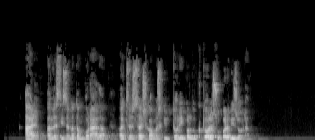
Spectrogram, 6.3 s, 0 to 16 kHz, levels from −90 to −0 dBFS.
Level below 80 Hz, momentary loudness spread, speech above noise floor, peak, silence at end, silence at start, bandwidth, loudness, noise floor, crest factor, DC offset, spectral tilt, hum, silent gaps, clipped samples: -58 dBFS; 8 LU; 43 dB; -2 dBFS; 1.3 s; 0.5 s; 11 kHz; -23 LUFS; -65 dBFS; 22 dB; under 0.1%; -4.5 dB/octave; none; none; under 0.1%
